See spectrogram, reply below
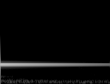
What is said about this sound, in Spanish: El pitch es una manera de expresar qué tan alta o baja es la frecuencia de un sonido. Una frecuencia alta o de un pitch agudo suena así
